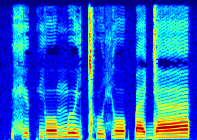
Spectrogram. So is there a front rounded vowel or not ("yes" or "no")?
yes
